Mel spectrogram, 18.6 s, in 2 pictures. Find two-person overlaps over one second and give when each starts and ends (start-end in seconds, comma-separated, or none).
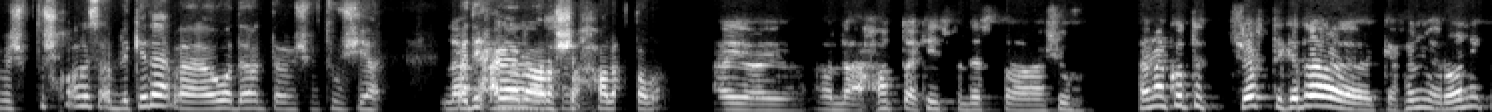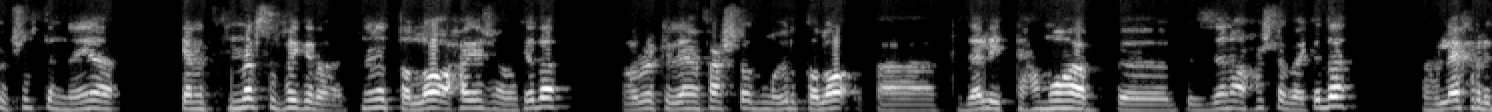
none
